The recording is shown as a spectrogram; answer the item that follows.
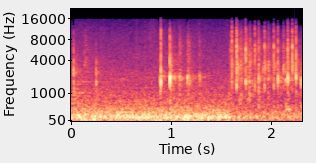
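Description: Faint clicks and rattles from a small plastic bottle of sunscreen fluid being shaken and opened: a few clicks about a second in, then a quick run of clicks near the end.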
